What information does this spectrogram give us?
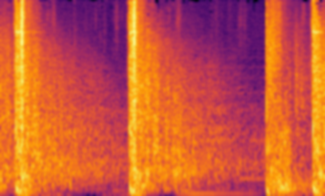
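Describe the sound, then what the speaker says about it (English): Pistol shots in the survival game Rust: four sharp, loud reports spaced about a second apart, each followed by a short decaying echo, heard alone without talk. "I hit him three times with a pistol"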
